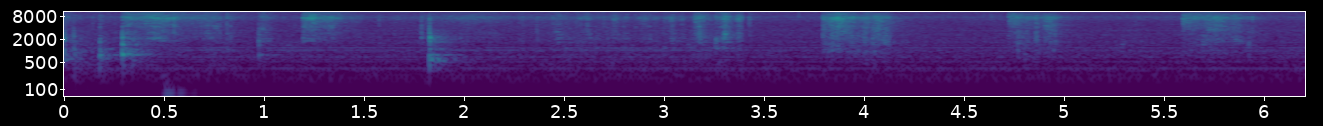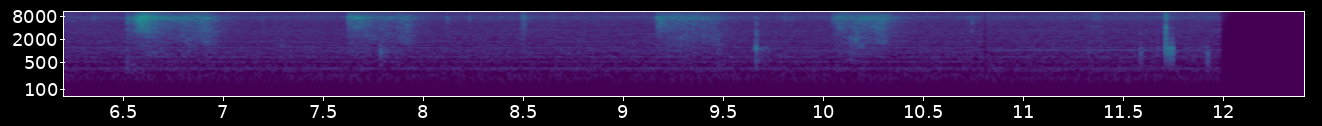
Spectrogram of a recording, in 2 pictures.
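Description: A spoon stirs flour and spice mix into Christmas cake batter in a bowl, a quiet sequence of soft scraping, thick squishing strokes at a slow, uneven rhythm, close and faint.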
